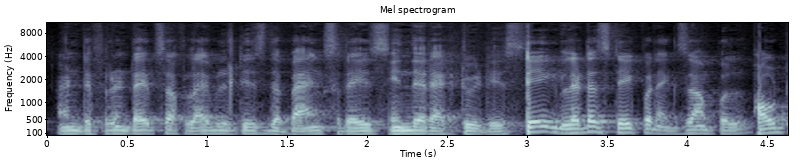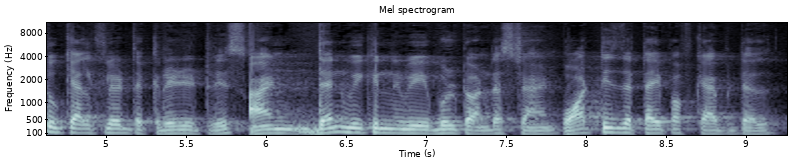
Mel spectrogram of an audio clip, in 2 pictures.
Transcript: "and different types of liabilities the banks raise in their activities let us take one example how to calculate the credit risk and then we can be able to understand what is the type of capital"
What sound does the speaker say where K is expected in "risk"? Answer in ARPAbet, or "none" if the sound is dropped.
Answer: none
